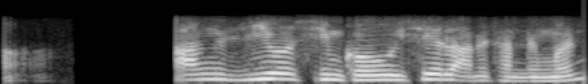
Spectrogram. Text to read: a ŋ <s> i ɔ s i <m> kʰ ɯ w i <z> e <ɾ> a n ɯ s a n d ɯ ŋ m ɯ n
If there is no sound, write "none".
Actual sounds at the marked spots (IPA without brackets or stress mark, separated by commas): z, m, s, l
